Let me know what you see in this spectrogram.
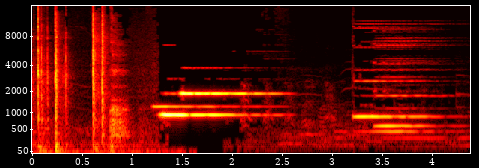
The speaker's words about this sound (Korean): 나는 그냥 보는 것만으로 만족하기로 하고 게시판을 더 훑어보는데 선우 씨에게 메신저로 연락이 왔다.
